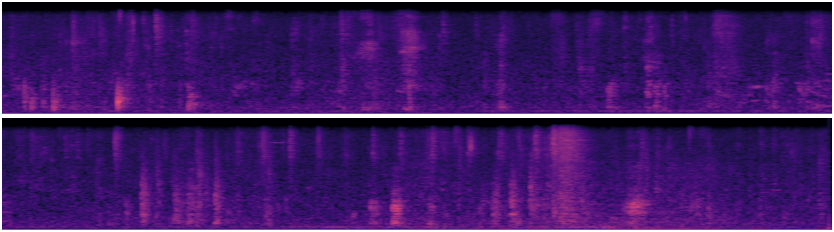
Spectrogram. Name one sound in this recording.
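A small dog's claws click and patter on a wooden floor.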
